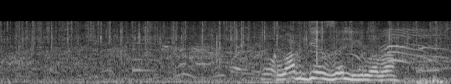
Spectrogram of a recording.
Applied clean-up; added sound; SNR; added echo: none; Crackle; 5 dB; none.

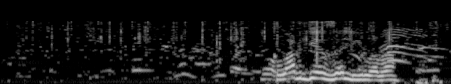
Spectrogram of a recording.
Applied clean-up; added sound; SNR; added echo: classical method spectral subtraction.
